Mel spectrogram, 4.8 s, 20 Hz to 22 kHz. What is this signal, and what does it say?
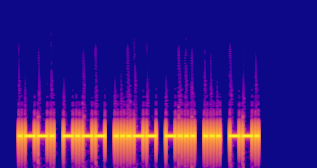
Morse code, heard as a keyed tone, about 25 wpm, 700 Hz. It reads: PY3BSG
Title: DXCC-100 Call Signs - 6 Characters - 25wpm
